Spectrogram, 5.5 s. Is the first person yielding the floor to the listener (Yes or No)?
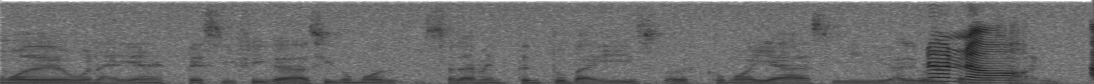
Yes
